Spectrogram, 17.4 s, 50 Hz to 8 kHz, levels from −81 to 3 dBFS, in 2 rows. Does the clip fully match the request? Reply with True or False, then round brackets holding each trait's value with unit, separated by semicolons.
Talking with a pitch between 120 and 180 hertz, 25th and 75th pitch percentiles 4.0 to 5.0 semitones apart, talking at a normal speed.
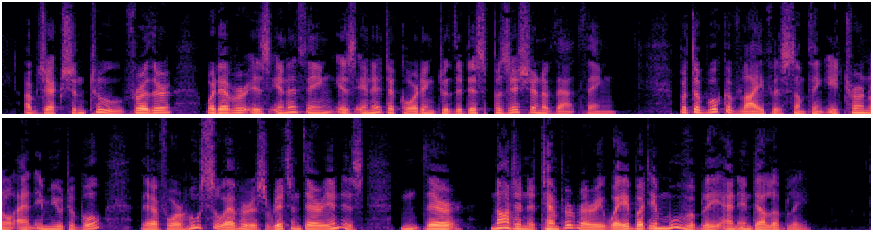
True (140 Hz; 4.7 semitones; 150 wpm)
